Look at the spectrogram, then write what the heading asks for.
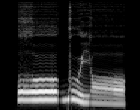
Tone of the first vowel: high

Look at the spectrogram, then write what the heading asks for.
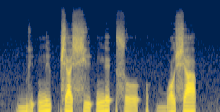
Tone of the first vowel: low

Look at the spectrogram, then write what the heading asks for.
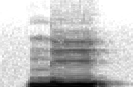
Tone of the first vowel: high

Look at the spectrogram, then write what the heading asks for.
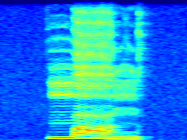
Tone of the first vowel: falling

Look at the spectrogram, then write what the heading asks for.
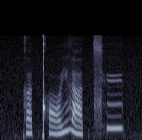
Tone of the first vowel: rising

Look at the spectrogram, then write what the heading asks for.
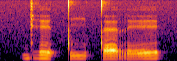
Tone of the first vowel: falling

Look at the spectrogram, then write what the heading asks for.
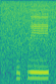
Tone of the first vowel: low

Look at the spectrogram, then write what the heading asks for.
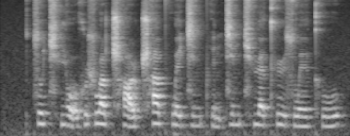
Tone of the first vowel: rising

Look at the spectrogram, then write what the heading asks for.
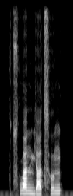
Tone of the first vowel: high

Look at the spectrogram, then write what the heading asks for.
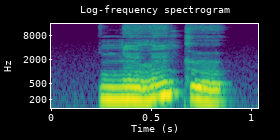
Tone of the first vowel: low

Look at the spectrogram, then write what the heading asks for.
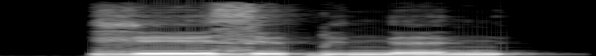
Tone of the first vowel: high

